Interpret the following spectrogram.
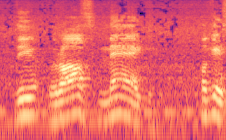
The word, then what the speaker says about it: rav mag: chief Authority among the Magi was called the rav mag okay it says RAB mag but it's pronounced wrath r-a-v Meg okay mag short for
